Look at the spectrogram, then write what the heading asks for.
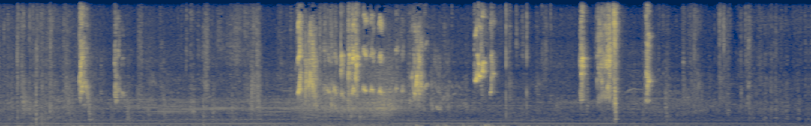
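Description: Scattered short bird chirps, with a quick cluster of them about four seconds in, over a steady low hum.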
